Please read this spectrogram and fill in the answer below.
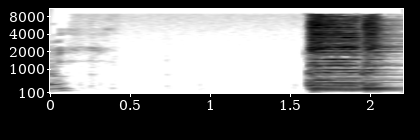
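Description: Roland FA-06 synthesizer keyboard sounding one loud chord about one and a half seconds in, from a studio set layering piano and brass tones.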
